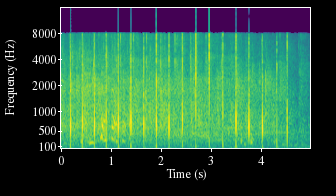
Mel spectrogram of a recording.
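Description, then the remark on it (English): A crowd of people at a church service applauding, sharp overlapping claps forming a steady patter that gradually thins and fades, heard at moderate loudness without any speech over it. “I think a clap for John as well, really, after that, isn't it?”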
